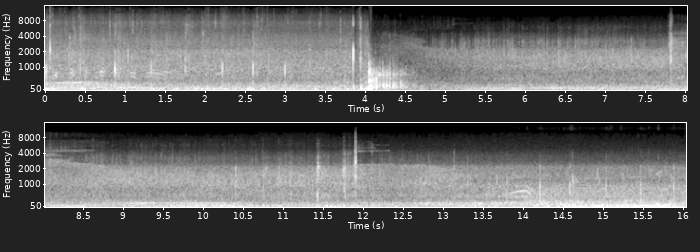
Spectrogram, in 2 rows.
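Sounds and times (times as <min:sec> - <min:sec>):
wind noise on microphone: 0:01.6 - 0:05.9
thump on microphone: 0:04.0 - 0:04.6
faint clicks: 0:07.3 - 0:08.8.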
